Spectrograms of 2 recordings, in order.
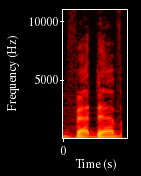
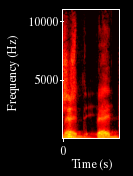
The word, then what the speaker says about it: Medvedev: Medvedev. – No, it's Medvedev. Just, he's got the wrong emphasis on the wrong syllable.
